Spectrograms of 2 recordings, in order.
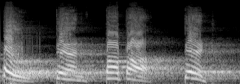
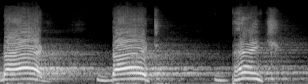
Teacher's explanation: The difference is only that this po, it is voiceless, while as this bo, it is voiced.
